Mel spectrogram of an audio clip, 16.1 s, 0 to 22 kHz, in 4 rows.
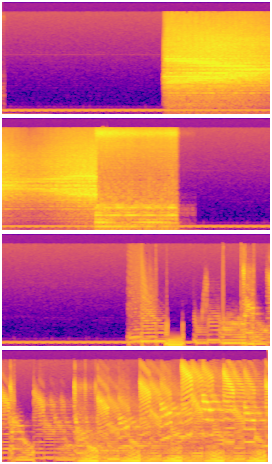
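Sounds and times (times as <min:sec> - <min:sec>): hissy synth swell: 0:02.4 - 0:06.7.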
